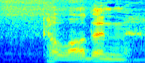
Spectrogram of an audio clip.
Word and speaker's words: Culloden: First time I've heard it pronounced correctly. Culloden. As in it's sort of onomatopoeic. It's like the sound a dead Scotsman makes as he falls to the floor.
